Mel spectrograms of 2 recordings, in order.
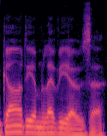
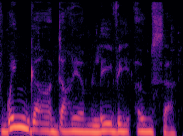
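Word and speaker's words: Wingardium Leviosa: You're saying it wrong. Harry heard Hermione snap. It's wingard diam levy o sa. Make the gar nice and long.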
